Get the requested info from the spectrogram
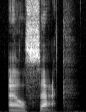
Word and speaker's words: Alsike: Next we have Alsike clover, A L S I K E. It looks like Alsike can also be pronounced Alsac.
